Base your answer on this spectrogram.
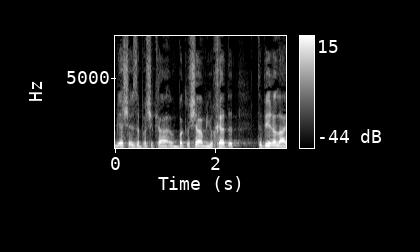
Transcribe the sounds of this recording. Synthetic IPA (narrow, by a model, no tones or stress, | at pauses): mjɛʃejzəbaʃkabakaʃaməjuχɛdətː | aviʁala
